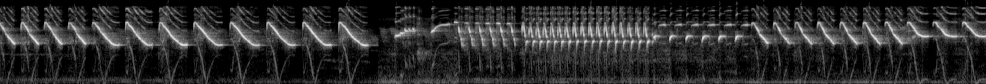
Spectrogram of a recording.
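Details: Canary in full, long 'gacor' song used for tutoring beginner birds: steady series of sharp downslurred whistles about three per second, then a dense buzzy trill and a return to the repeating downward notes.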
